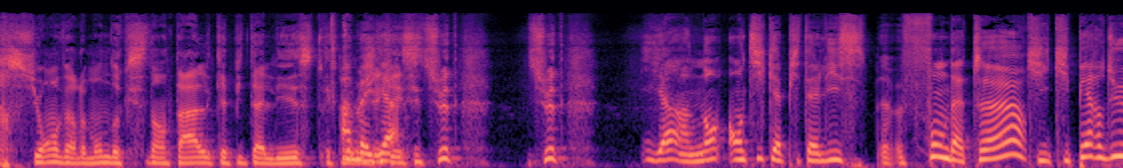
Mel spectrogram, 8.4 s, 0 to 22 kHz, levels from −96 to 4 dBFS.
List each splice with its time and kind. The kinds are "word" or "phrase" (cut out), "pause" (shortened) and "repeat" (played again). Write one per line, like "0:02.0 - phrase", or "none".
0:02.4 - word
0:04.0 - repeat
